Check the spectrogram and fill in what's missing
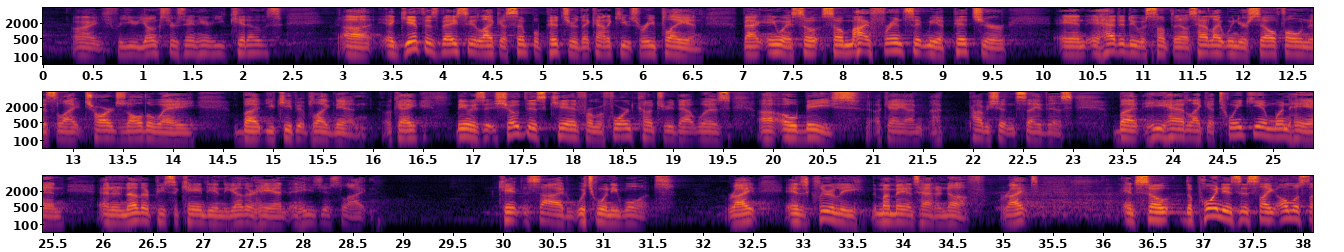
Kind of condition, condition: setting, large echoing room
